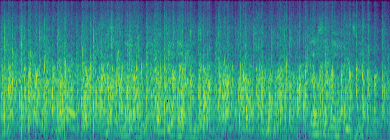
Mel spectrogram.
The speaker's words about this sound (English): And so, first of all, why don't we just give a clap to all of the musicians, the ministrations that are working.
